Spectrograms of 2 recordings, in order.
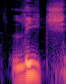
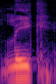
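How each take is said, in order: First: The word ends with a ch sound. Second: The word ends with a hard k sound. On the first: This is the form used in southern England. "were probably pronounced as leech" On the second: This is the original Old English form. "the Old English words leek"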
